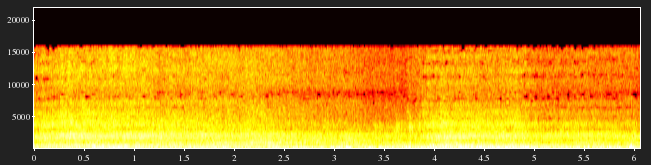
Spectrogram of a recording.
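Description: Small waves breaking on a pebble beach, with water hissing over the stones and surging twice, the second time about four seconds in. Wind rumbles on the microphone underneath.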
